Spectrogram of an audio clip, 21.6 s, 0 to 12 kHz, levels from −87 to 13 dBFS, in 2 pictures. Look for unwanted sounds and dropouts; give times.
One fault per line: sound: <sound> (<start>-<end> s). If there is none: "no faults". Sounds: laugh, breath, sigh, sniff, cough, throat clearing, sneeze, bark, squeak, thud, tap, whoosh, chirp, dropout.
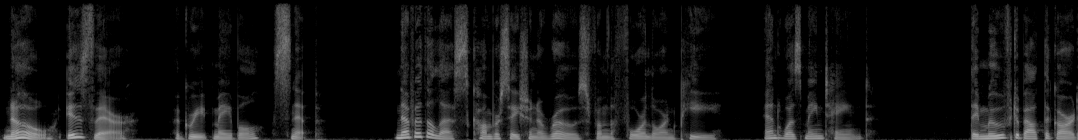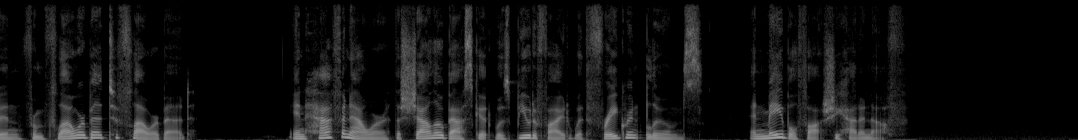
no faults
